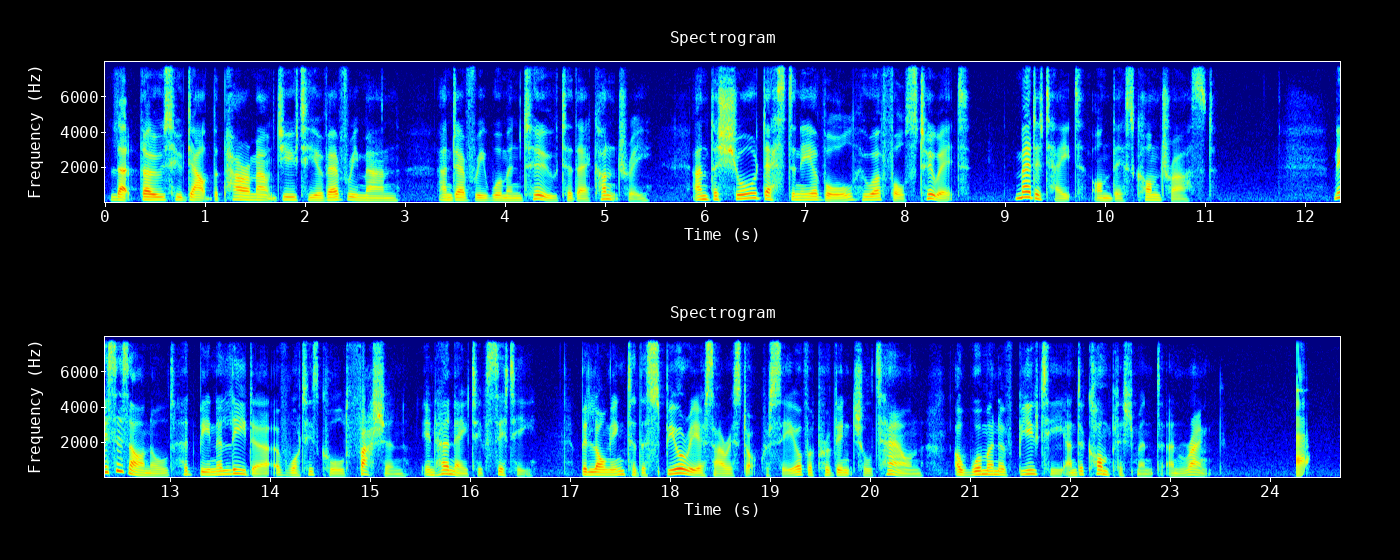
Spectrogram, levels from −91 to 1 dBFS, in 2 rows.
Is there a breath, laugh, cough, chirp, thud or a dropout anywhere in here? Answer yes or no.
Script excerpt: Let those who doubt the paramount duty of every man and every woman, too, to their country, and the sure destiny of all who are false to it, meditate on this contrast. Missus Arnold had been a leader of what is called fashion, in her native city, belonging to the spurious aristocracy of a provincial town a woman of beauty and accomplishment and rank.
yes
